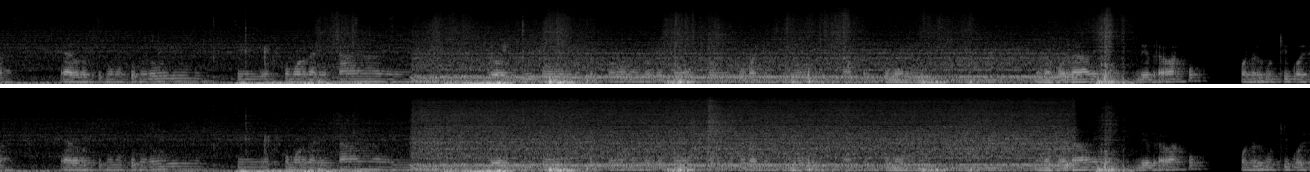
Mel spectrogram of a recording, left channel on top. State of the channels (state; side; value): normal; both; correlation 0.67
